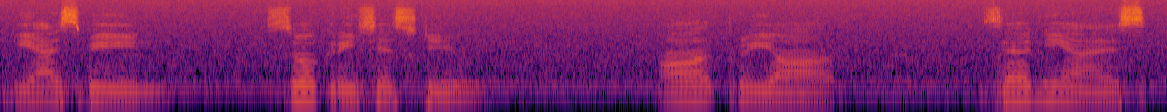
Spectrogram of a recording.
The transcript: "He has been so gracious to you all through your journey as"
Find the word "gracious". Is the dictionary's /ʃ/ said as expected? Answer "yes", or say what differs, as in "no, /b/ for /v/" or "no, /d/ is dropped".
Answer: yes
